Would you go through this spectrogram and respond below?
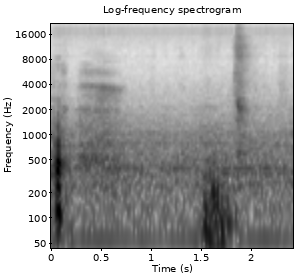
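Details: A Yorkshire Terrier rolling around gives one short, sharp sneeze, then faint snuffling and rustling movement in a quiet room.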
